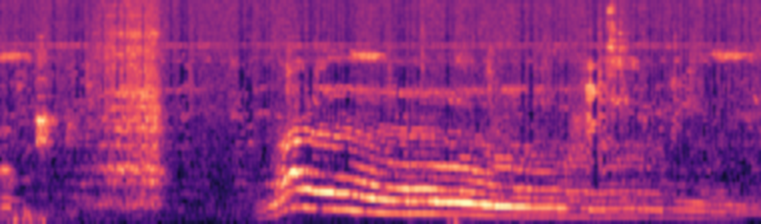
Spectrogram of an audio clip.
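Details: Angry cat giving a long, low growling yowl that rises sharply then slowly sinks over about four seconds, preceded by brief scuffling noises, in a compilation of crazy cats.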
